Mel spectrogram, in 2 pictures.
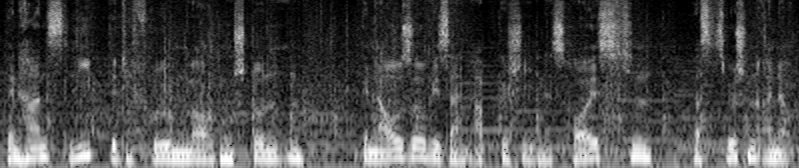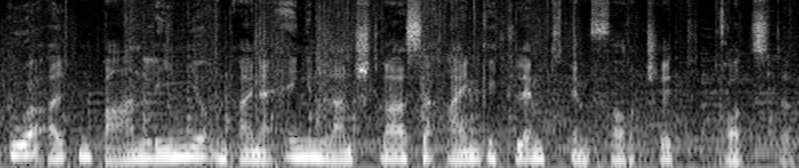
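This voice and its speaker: A man's voice: on the low side, a little slow. Man narrating a story over prominent music. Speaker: narrator of a short-story podcast. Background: music under the voice.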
